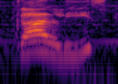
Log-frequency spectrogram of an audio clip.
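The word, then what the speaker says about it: Chalice: de chares eh que se escribe y se pronuncia en inglés como calis es un tipo de copa que se usa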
